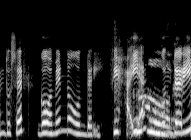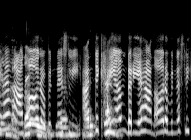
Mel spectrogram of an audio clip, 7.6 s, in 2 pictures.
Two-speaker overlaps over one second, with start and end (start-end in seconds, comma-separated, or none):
2.7-6.1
